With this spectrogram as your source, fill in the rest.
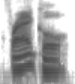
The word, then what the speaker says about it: Frankel: I'm typically alongside co-host nutritionist Olivia Carone, but instead we got Daniel Frankel. Pronounce that correctly, right?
